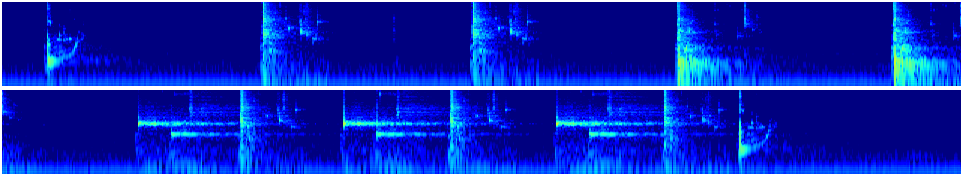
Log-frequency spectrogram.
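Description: Sparse, quiet water-drop-like plinks from an electronic soundtrack, about one every two seconds. About nine seconds in, three longer sounds follow, each carrying a held high tone.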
